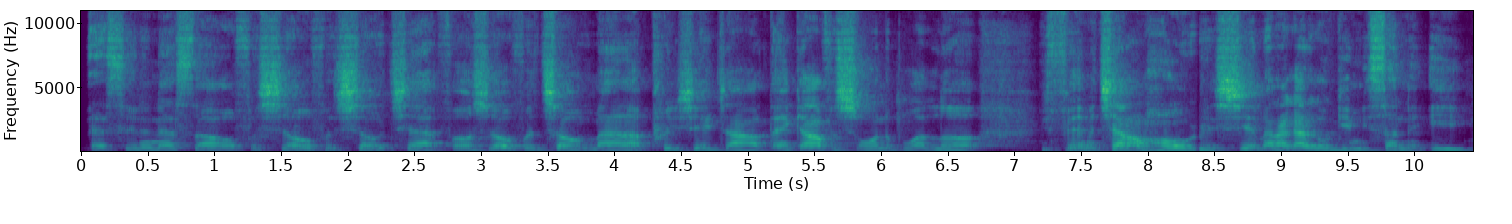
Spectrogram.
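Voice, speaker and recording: A man's voice: medium pitch, level tone, moderate pace, creaky, roomy sound. A man hosting a casual livestream, talking loosely and slangy straight to his viewers, with auto-tune on his voice. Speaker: livestream host.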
